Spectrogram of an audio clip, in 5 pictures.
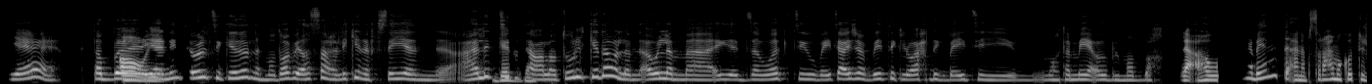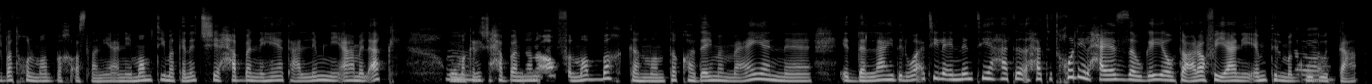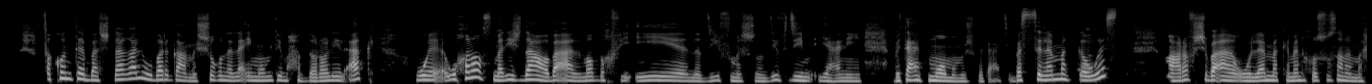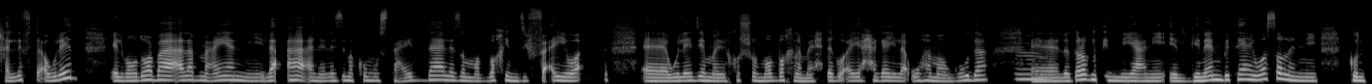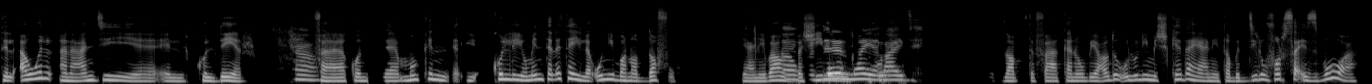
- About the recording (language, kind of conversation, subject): Arabic, podcast, ازاي تحافظي على ترتيب المطبخ بعد ما تخلصي طبخ؟
- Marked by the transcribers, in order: tapping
